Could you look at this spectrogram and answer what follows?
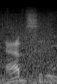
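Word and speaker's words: Abcde: named absity absity Flores absity her name is spelled AB B CDE e and her last name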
